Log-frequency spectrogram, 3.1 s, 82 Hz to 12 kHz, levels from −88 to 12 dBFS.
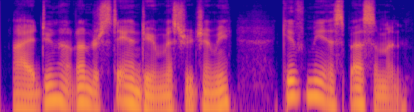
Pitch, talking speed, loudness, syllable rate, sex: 110 Hz, 210 wpm, -19 LUFS, 6.3 syllables/s, male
